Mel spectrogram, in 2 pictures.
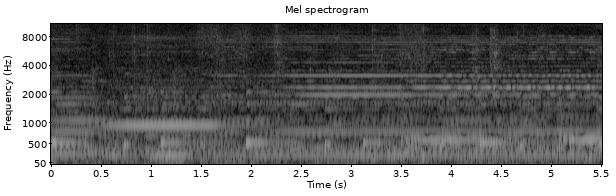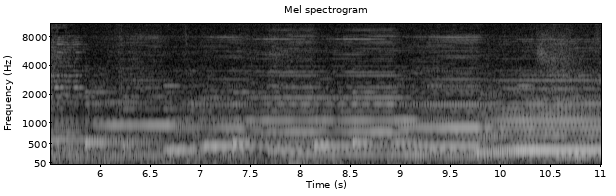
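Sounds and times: slow orchestral strings: 0.0 - 11.0.

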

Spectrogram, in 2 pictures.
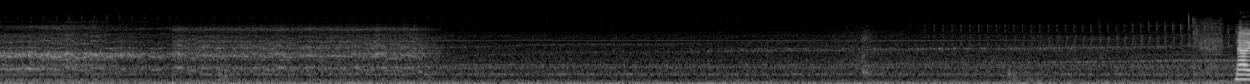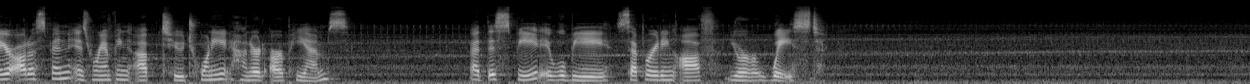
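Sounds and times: centrifuge humming and whining: 0.0 - 25.0.

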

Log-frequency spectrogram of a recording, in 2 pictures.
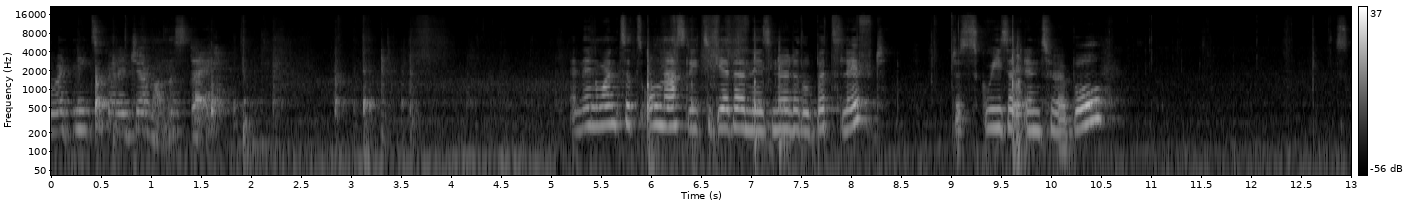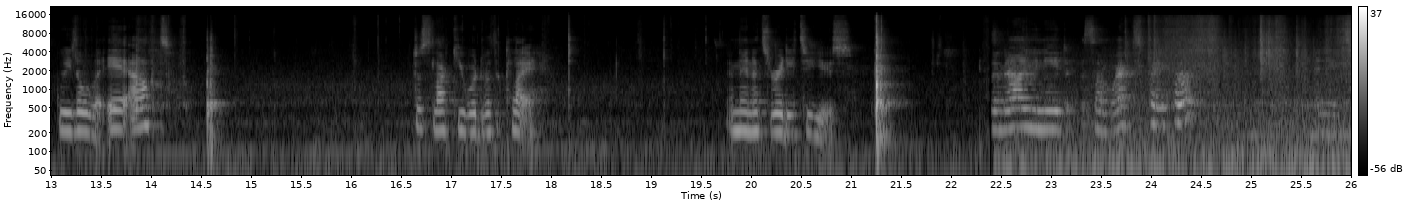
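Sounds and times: hands kneading dough in bowl: 8.5 - 19.8.

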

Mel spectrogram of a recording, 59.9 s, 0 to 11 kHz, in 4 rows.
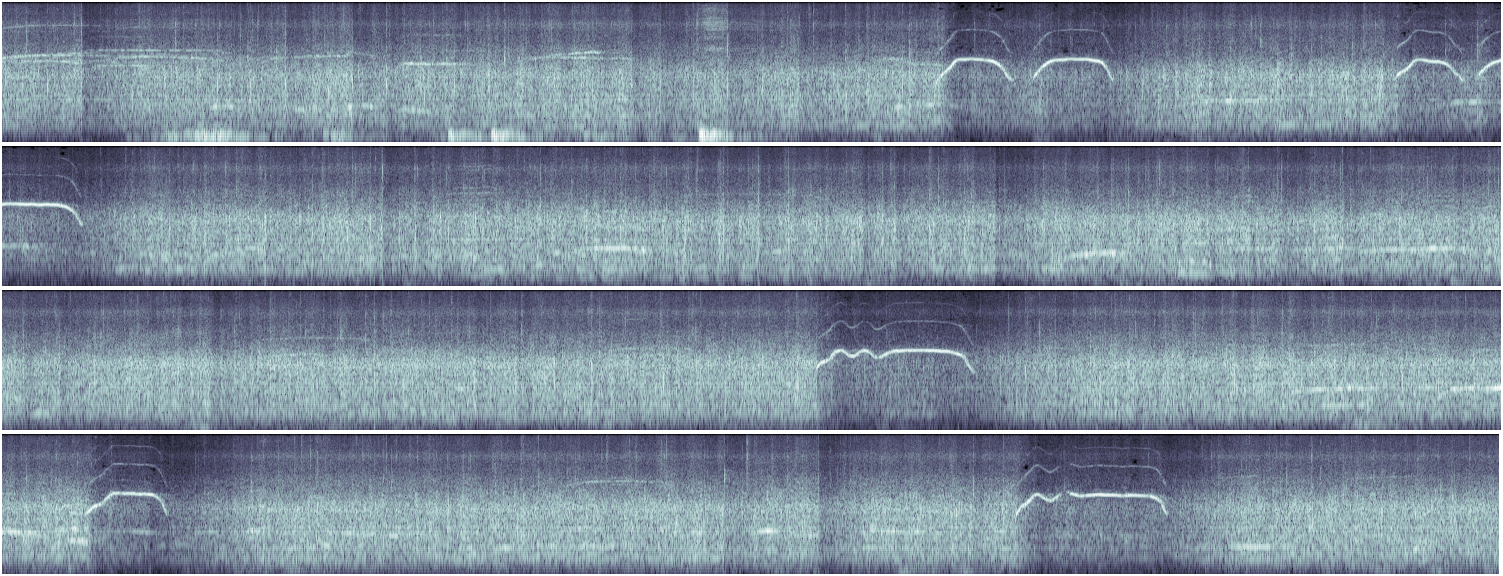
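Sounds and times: shrill whistle: 0.0 - 6.3, 8.7 - 11.1, 14.0 - 15.8, 38.1 - 39.7, 45.8 - 46.6, 50.7 - 51.6, 55.1 - 56.6
audience applauding: 0.0 - 59.9.

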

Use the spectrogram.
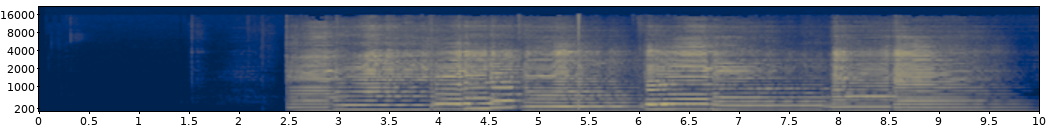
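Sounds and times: baritone saxophone notes: 2.5 - 10.0.

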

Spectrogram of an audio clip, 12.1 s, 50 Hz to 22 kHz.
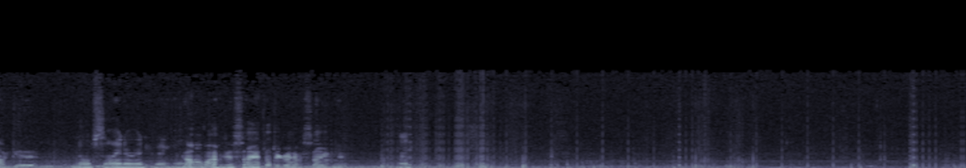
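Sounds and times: faint steady whine: 0.0 - 12.0.

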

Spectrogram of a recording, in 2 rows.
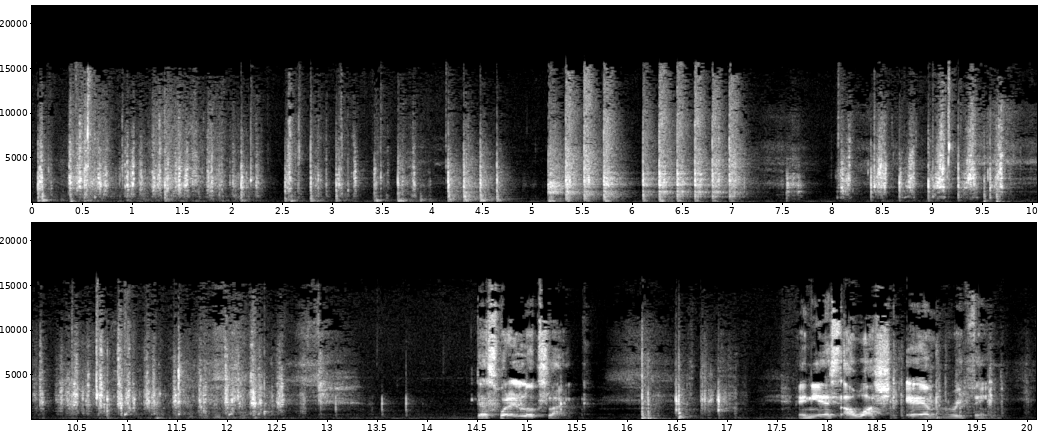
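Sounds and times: spoon beating mix in plastic bowl: 0.0 - 4.8, 7.6 - 13.2, 16.2 - 20.0.

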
